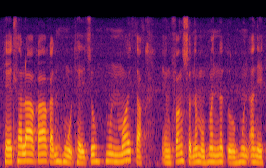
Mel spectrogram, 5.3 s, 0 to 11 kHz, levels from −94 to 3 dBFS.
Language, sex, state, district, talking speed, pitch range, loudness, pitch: Mizo, male, Mizoram, Aizawl, 190 wpm, 120-140 Hz, -16 LUFS, 130 Hz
